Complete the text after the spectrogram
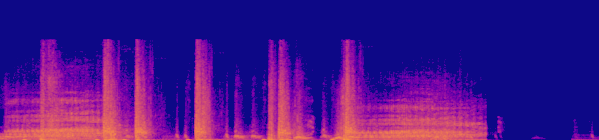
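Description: Video game combat sounds clash and thud.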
